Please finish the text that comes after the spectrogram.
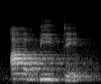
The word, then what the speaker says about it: habiter: Habiter. Now over here H is silent because it is a vowel.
